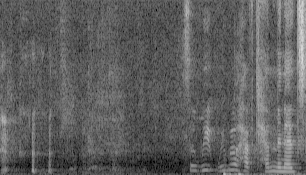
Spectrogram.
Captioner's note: laughing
